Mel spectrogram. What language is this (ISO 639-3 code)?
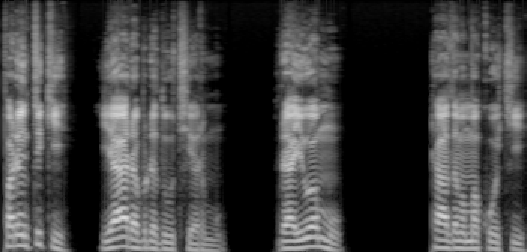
hau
